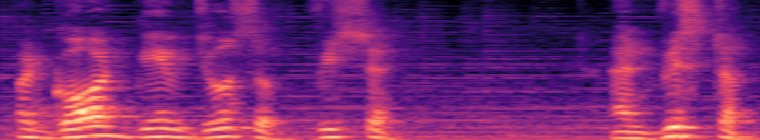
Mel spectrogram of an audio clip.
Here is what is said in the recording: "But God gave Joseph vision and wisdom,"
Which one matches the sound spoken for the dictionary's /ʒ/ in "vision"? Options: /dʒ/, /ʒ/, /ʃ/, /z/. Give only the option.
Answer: /ʃ/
